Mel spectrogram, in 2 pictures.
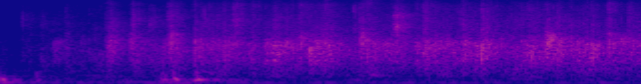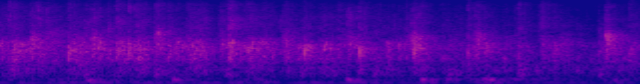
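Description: Audience applauding, the clapping swelling within the first second and holding steady.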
